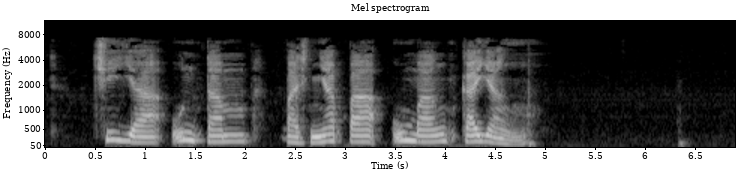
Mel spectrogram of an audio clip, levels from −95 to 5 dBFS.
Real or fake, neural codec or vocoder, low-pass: real; none; 7.2 kHz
